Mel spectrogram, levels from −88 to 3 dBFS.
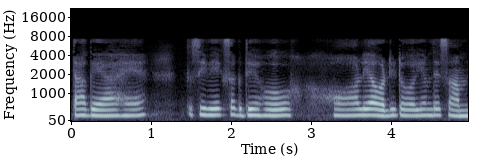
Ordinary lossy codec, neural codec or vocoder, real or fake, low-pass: MP3, 32 kbps; codec, 24 kHz, 0.9 kbps, DualCodec; fake; 7.2 kHz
